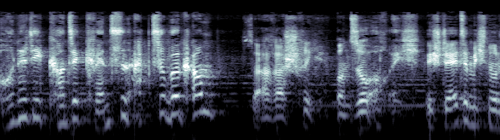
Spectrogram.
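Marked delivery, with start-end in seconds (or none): none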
